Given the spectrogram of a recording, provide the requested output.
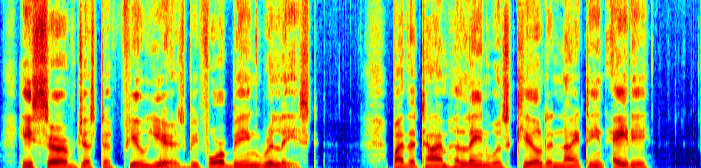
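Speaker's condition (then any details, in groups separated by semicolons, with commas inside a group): No condition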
